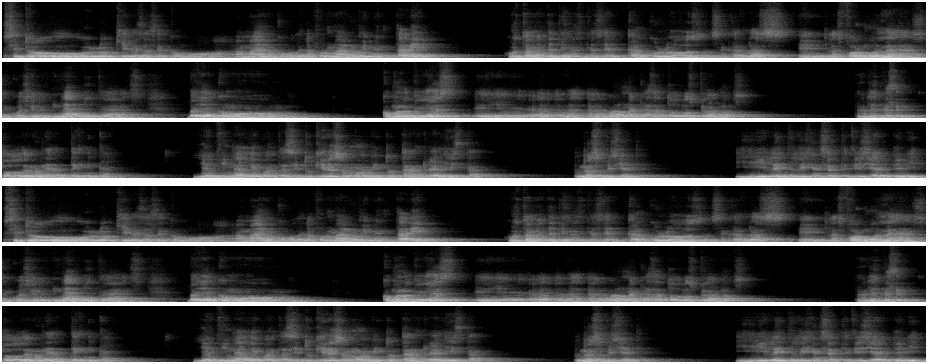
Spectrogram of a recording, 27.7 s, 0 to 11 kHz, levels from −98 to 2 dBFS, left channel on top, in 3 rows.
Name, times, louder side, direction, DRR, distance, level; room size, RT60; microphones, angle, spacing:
voice 1, 0.0-4.3 5.0-10.6 11.1-12.3 13.0-16.6 17.8-19.6 20.4-23.3 24.2-24.9 25.8-27.6, equal, 15° left, -4 dB, 1.7 m, -25 dB
6.7 x 3.1 x 5.1 m, 0.88 s
head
